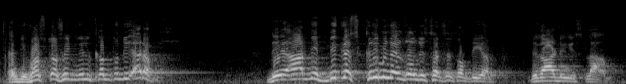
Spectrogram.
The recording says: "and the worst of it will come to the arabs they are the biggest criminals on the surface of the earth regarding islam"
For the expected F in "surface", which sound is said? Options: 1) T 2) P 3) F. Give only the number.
3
